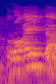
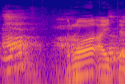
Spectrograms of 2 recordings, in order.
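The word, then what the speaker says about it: أرأيت: আর আতাল্লাজি শব্দটা হলো আ মানে কি আ রাইতা এটা একটা শব্দ আপনাদের কাছে কোরআন আছে না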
